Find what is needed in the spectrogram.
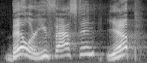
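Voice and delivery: loud, high-pitched comic call; mock loud exchange. Acts out hypocrite publicly asked.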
